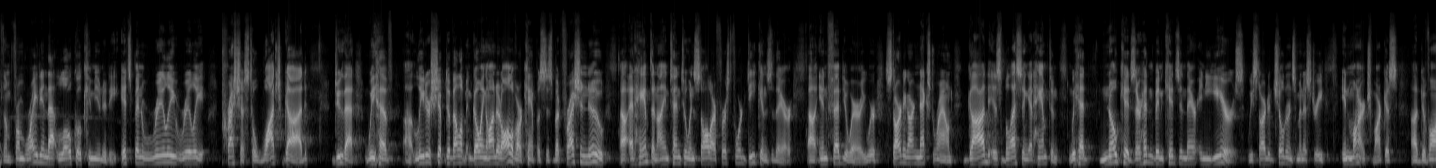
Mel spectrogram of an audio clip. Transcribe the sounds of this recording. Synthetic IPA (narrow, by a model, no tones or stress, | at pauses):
ðə̃ɱfɹʌ̃mɹaɪɾɨ̃nðəʔˡloʊkl̩ˠkʰɨmjʉnɨɾḭɪtsb̥ɨ̃nɹɪlˠiɹɪlˠi | pʰɹ̥ɛʃɨstʰəwɑt͡ʃɡ̥ɑ̰dː | ɨðæ̰t̚wiɨv | liɾə˞ʃɪp̚d̥ɨvɛlˠəp̚mɨ̃nɡ̥oʊɪ̃ŋə̃nɨɾɔlˠʌvaʊə˞kʰæ̃mpəsɨzbʌtfɹɛʃɨ̃nʉ | ʔɨt̚hæ̃mp̚tɨ̃naɪɨ̃ntʰɛ̃ntʰəɨ̃nstɔlˠaʊə˞fɜ˞stfɔɹdikɨ̃ndzðə̰˞ | ɪ̃nfɛbɹuɛ̰ɹḭwɪɹstɑɹɾɪ̃ŋaʊə˞nɛkst̚ɹãʊ̃ndɡɑɾɪzblɛsɪ̃ŋɨt̚hæ̃mp̚tɨ̃nwiɨdⁿ | noʊkʰɪdzðə˞ɦædⁿn̩b̥ɨ̃nkʰɪdzɨ̃nðə˞ʔɪ̃njɪɹz̥wistɑɹɾɨd̚t͡ʃʰɪlˠdɹɨ̃nzmɪ̃ñɨstɹ̥iʔɨ̃nmɑɹt͡ʃmɑ̰ɹkɨs | dɨvɑ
